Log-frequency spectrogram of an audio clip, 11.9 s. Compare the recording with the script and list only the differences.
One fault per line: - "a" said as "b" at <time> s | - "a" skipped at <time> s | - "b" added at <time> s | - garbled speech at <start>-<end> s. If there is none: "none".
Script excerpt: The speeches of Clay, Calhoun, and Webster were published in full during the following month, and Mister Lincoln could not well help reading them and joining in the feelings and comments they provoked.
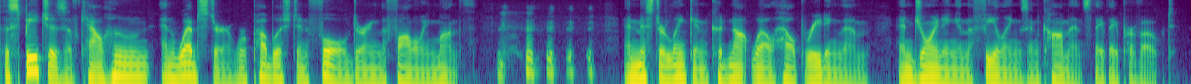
- "Clay" skipped at 0.8 s
- "they" added at 11.0 s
